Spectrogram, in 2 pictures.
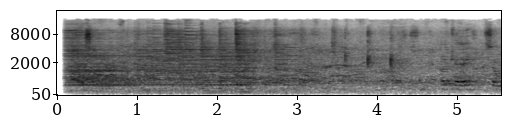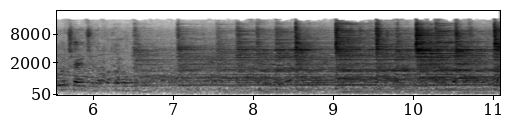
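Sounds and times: audience noise: 0:00.1 - 0:11.0.

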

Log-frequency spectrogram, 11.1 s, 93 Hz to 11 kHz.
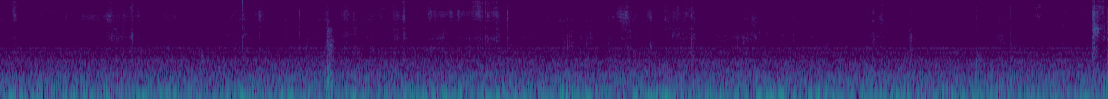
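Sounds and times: fabric rustling: 0:00.0 - 0:11.0
steady low hum: 0:00.0 - 0:11.0.

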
